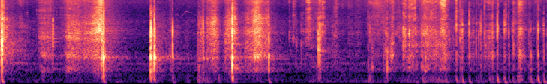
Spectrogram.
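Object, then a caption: Molded polymer double magazine pouch. A hollow, empty black molded polymer (kydex) double magazine carrier is held in the hands close to the mic and tapped and scratched with fingertips and nails. Sharp, dry clicks and taps with almost no ring mix with bright, scratchy rasps, and there is very little low end.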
